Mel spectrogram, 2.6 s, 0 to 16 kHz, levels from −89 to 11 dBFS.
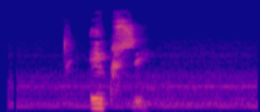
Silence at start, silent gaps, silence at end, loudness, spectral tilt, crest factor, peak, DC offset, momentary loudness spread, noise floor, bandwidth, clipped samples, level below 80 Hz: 0.65 s; none; 0.05 s; -34 LUFS; -2.5 dB/octave; 20 dB; -20 dBFS; under 0.1%; 25 LU; -58 dBFS; 11 kHz; under 0.1%; -88 dBFS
